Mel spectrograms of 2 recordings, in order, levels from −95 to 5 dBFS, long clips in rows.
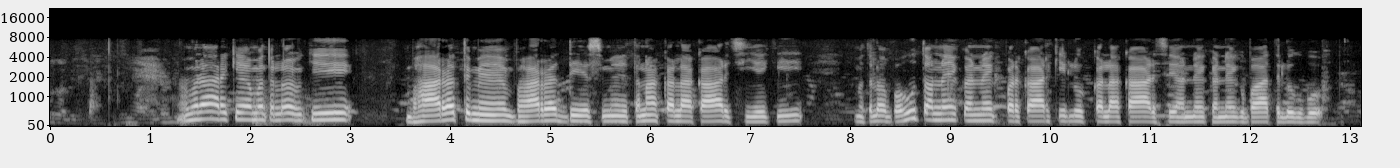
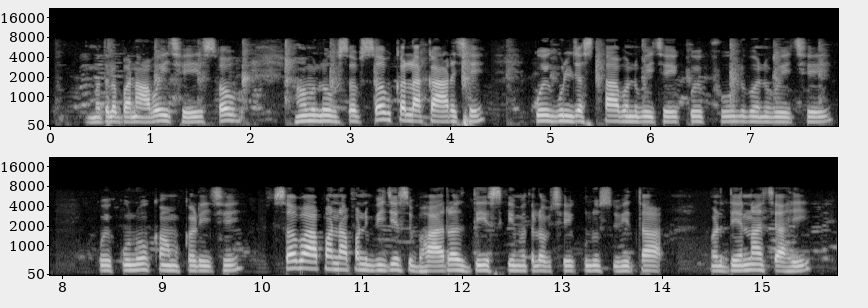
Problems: none marked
